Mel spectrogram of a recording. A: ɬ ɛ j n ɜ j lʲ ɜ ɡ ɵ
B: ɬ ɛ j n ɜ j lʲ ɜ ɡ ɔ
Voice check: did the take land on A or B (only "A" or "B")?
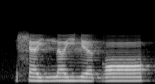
B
